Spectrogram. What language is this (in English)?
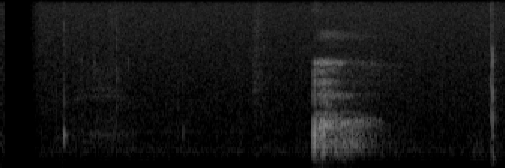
Icelandic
